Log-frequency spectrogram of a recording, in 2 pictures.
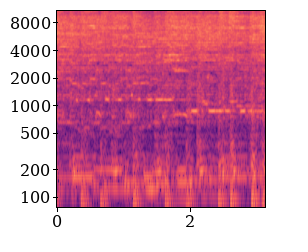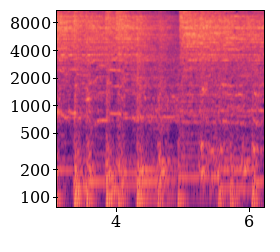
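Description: Live rock band playing: electric guitar, bass guitar and drum kit, with a steady pulsing rhythm in the bass and drums and held guitar notes above it.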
